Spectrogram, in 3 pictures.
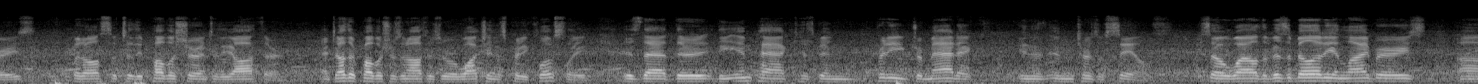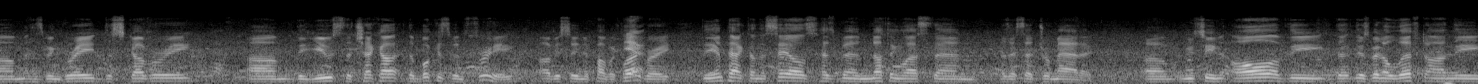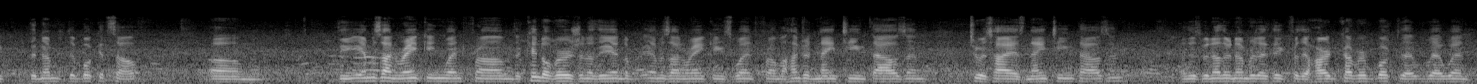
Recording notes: Post BEA and IDPF Wrapup. We have a few audio interviews we did at the show where we spoke to Kobo and Overdrive.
